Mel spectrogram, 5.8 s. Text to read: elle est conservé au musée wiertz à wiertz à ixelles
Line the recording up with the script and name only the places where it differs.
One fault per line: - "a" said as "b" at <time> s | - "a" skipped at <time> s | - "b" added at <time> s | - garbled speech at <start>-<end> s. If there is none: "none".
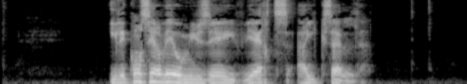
- "elle" said as "il" at 1.4 s
- "wiertz à" skipped at 3.8 s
